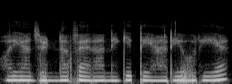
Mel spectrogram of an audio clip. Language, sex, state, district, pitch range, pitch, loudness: Hindi, female, Chhattisgarh, Bilaspur, 180-195 Hz, 190 Hz, -21 LUFS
